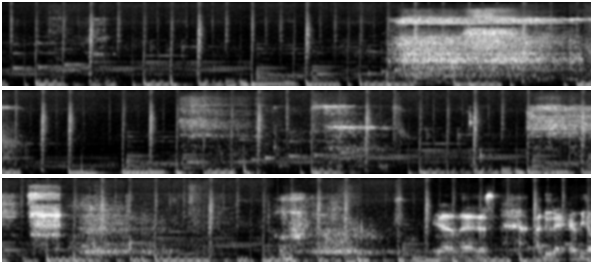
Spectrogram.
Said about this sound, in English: So take a deep breath in and deep breath out.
